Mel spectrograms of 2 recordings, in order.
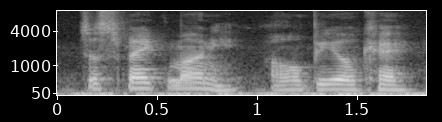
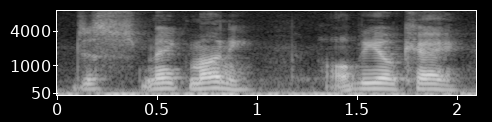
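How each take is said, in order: Both takes have the same delivery.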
